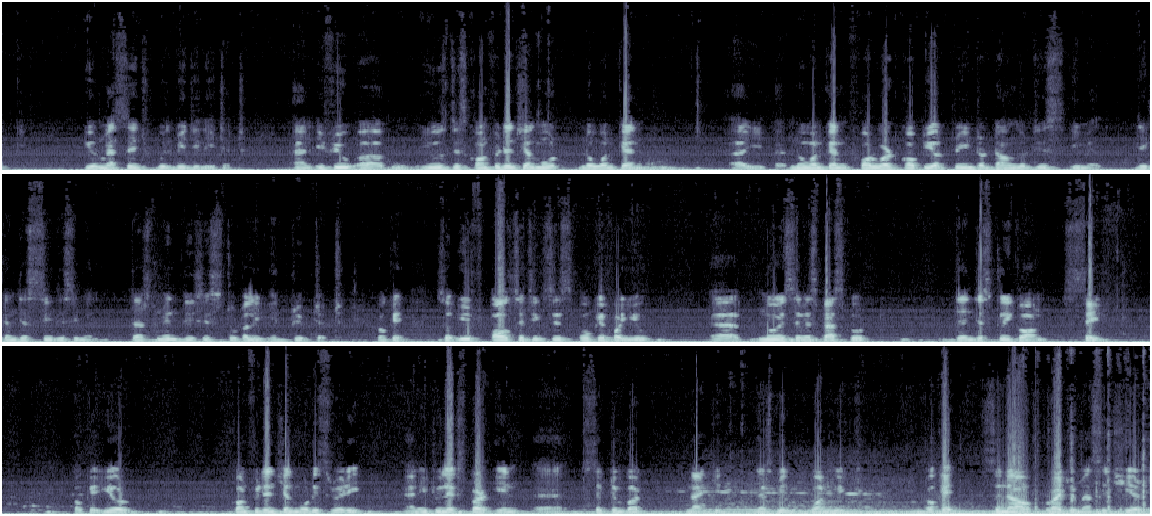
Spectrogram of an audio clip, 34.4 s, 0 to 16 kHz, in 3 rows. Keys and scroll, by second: 33.0-34.4 typing.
